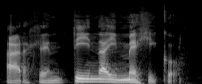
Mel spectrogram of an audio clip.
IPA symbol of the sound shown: aj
